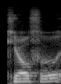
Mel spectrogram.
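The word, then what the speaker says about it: 恐怖: Japanese word for fear and that is kofu kyofu is spelled k yo U Fu F and that's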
